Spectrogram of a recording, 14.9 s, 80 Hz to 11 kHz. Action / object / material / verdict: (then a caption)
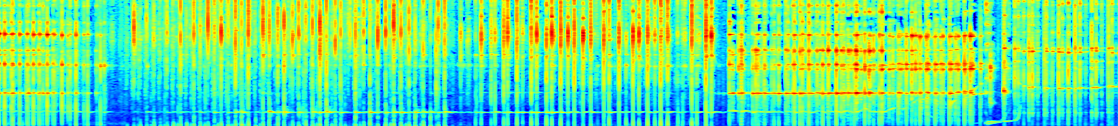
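tap / glass bottle with plastic cap, filled with liquid / glass / none. A fingernail taps rapidly on the glass body and blue cap of a glass soda bottle filled with liquid, making fast, dense, bright clinks. A steady ringing tone near 3 kHz carries under the taps, with brief pauses and a short sliding tone near the end.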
